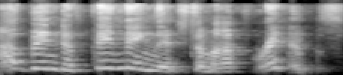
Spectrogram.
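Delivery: put-on, very high, furious, angry outburst. Retelling what a girl said in a family argument, imitating someone mad. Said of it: "she was so mad".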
